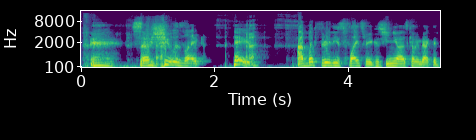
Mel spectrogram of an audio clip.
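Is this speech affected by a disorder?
No.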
